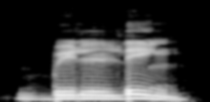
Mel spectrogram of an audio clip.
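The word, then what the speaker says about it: building: दोस्तों यहां देखते हैं बी यू आई एल डी आई एन जी दोस्तो पढ़ते हैं बिल्डिंग अगर आई से पहले कहीं यू आ जाए तो यह वाला यू साइलेंट होता है यानी कि इसको पढ़ेंगे बिल डिंग बिल्डिंग और बिल्डिंग का मतलब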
